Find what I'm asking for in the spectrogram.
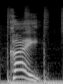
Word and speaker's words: kai: Kai, food! And we better put inu in there as well, drink. So let's start with the word kai. K-A-I, said with the Māori vowel sounds.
